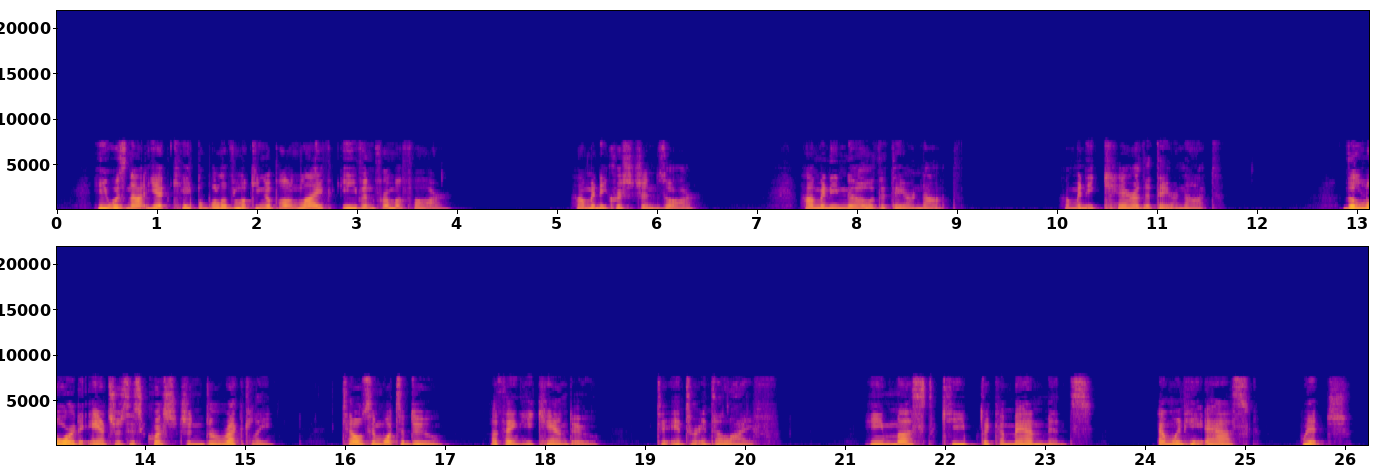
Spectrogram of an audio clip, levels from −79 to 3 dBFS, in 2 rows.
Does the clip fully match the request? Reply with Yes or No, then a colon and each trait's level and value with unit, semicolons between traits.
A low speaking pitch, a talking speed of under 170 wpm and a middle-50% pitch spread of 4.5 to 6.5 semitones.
Yes: low, 125 Hz; slow, 135 wpm; average, 5.2 semitones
